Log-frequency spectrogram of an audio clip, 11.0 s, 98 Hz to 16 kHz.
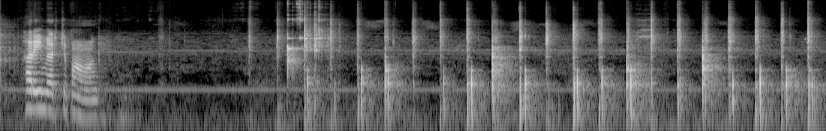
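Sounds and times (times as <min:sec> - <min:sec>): wooden pestle pounding in clay mortar: 0:03.3 - 0:11.0.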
